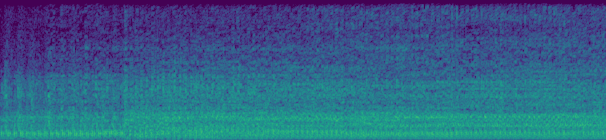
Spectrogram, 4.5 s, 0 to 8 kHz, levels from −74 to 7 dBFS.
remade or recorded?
recorded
